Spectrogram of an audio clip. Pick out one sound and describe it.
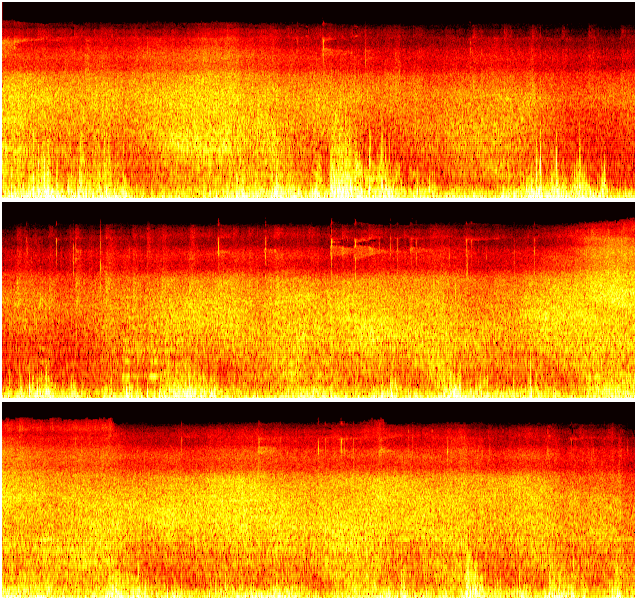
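Cars hiss past on a wet, slushy street.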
